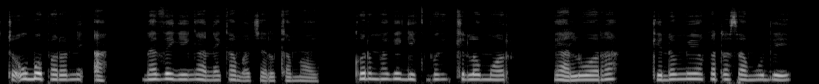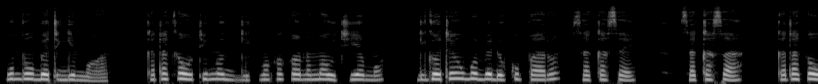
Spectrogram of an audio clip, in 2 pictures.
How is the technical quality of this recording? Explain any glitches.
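The recording has no technical glitches to explain. The speech continues without any audible fault at any point.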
